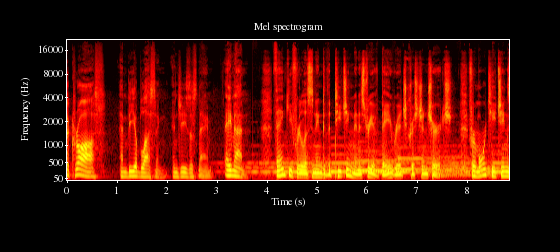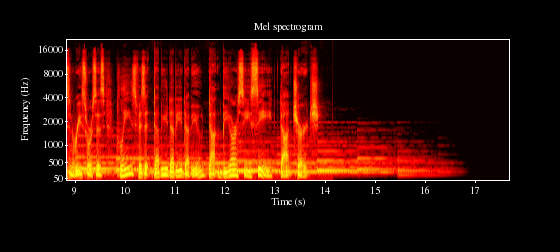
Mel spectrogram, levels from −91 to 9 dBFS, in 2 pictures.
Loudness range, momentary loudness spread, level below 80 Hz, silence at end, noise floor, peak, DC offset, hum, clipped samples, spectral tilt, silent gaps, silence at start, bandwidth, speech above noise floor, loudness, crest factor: 7 LU; 16 LU; -60 dBFS; 1.95 s; -68 dBFS; -2 dBFS; under 0.1%; none; under 0.1%; -5 dB/octave; none; 0 s; 19.5 kHz; 49 dB; -19 LUFS; 18 dB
